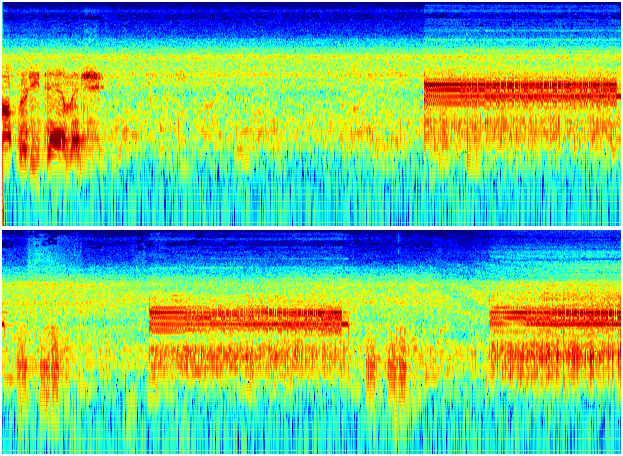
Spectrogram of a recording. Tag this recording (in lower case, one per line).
speech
